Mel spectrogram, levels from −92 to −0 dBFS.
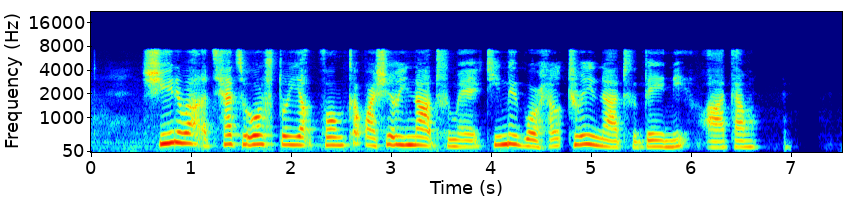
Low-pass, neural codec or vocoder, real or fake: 7.2 kHz; codec, 16 kHz, 0.5 kbps, FunCodec, trained on LibriTTS, 25 frames a second; fake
